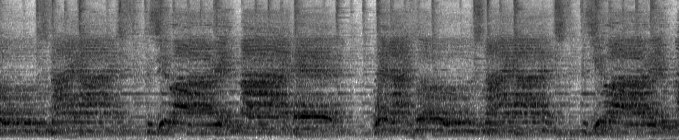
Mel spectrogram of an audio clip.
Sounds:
singing choir

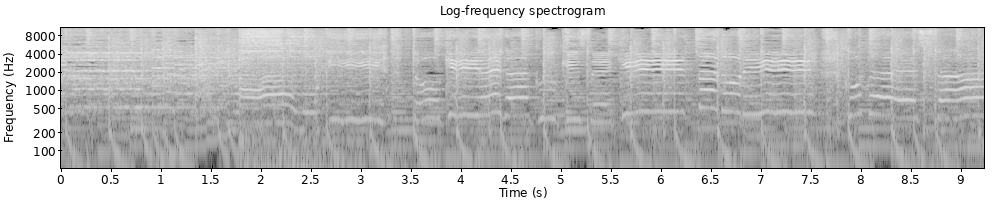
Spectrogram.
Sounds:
music

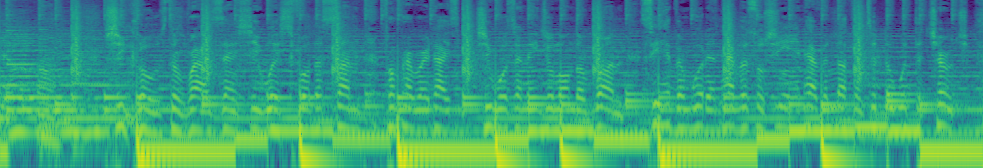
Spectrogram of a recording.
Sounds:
music

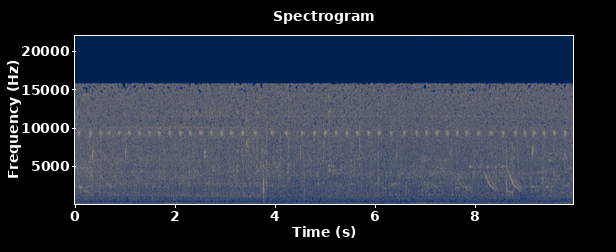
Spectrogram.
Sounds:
clip-clop

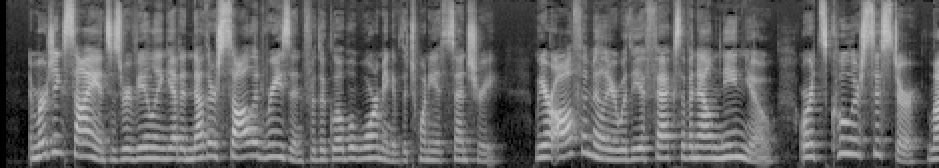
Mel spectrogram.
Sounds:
speech

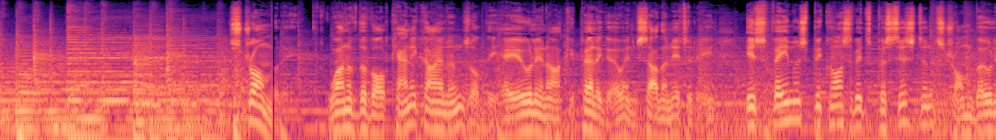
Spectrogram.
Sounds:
music
speech

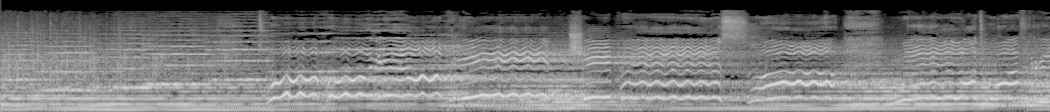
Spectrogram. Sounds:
child singing

